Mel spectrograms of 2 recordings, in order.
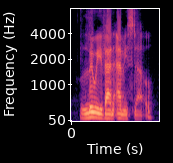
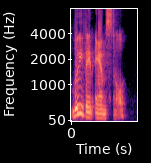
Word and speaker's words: Louis Van Amstel: Sorry, that's a terrible pronunciation. Louis Van Amstel. – Yeah. – I don't know why. I always try to put an I in his name. He doesn't need one in his last name.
